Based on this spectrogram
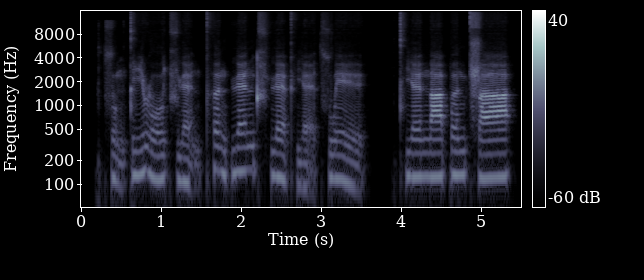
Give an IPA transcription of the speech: t͡s ʊ̰˨˩ ŋ t̪ i˧˥ ɻ o˧˥ ʊ̯ t͡ɕ ɥ ɛ̰˨˩ n pʰ ə˥˩ n p ɥ ɛ˥ n t͡ɕʰ ɥ ɛ˥˩ pʰ j ɛ̰˨˩ t͡s w e˥˩ ɪ̯ | t̪ʰ j ɛ˥ n̪ ä˥ p ə˥ n ʈ͡ʂ ä˥

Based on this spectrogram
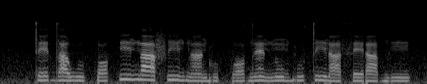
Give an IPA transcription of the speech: t e˧ d a˧ w u˨ k͡p ɔ˨˦ k ĩ˦ n a˦˨ f ĩ˧ d ã˧ ɡ u˨ ɡ͡b ɔ˨˦ d ɛ̃˦˨ n ũ˧ b u˦ t ĩ˦˨ ɾ a˨ s e˧ ɾ a˧ b ĩ˦

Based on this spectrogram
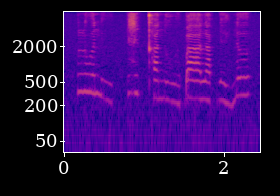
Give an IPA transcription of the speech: l u˧ ə̯ n ɨ̤˨˩ | z i˦˥ k̚ t̪ʰ a˧ n ɣ ṳ˨˩ ə̯ ɓ aː˧ l a˨˩ k̚ l e̤˨˩ j n əː˧

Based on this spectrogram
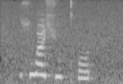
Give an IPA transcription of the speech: s w a˥˧ ɕ u˧ t̪ʰ ɔ˨ t̚

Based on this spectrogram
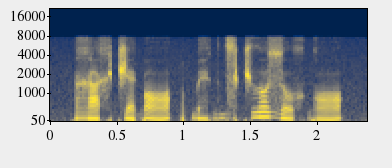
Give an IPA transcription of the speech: ɣ a˨˩˦ x t͡ʃ ɛ˨˩˦ ɠ ɔ˨˩˦ | ɓ ɛ̤˨˩˦ ɡ d͡z ə̤˦˨ t͡ʃ ð o˥ z o˨˩˦ x ɡ ɔ˨˩˦

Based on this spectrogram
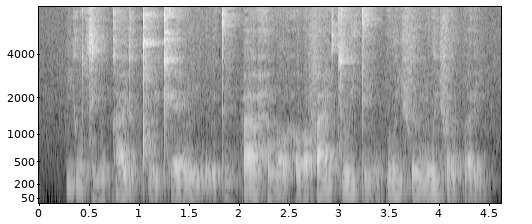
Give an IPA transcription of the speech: j uː˨ t͡s iː˨ w k aː˧ j ɵ˥ t̚ kʷʰ ɐ˨˥ j kʰ ɛː˨˧ ŋ iː˨˩ w ɪ˨ ŋ t̪ iː˨ k̚ p aː˨ h ɐ˧ m ɔː˨˩ h ɔː˨˥ f aː˥ j t͡s uː˥ j t̪ iː˨˥ w p uː˧ j f ɪ˧ ŋ m uː˧ j f ɐ˨ w p ɐ˨ j

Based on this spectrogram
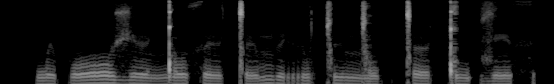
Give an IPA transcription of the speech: w ɘ p oː ʒ ɘː ŋ͡ǃ o θ ɘː ǀ ɘ m ʉ r u ǀ ʉ ŋ͡ǀ o p ǀ əː ǃ u ʔ z e θ

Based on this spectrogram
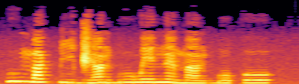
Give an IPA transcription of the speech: u˦ m a˧ k͡p i˨ d͡ʒ ã˨˦ ɡ͡b u˧ w e˦ n ɛ̃˦˨ m ã˨ ɡ͡b o˨ k o˧

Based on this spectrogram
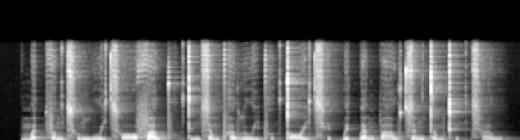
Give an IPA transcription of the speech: m ɐ˨˥ t̚ f ɐ˨˥ ŋ t͡sʰ ʊ˨ ŋ w uː˨˩ j t͡sʰ ɔː˨˥ f aː˨ w pʰ ʊ˨ k̚ t̪ ɪ˧ ŋ s ɐ˥ m pʰ ɐ˨˧ w l uː˨˥ j pʰ ʊ˨˥ k̚ t̪ ɔː˨˧ j t͡sʰ ɪ˨˥ k̚ w ɪ˥ k̚ l ɐ˧ ŋ p aː˨ w t͡s ɐ˥ ŋ t̪ ɐ˧ m kʰ ɪ˨˥ k̚ t͡sʰ ɐ˧ w

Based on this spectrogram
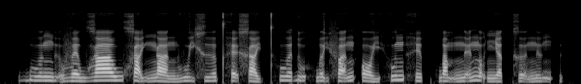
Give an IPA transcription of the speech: ɓ u˧ ə̯ ŋ ɨ̰˧˨ ə̯ v ɛ˨˩ w ɣ aː˧ w x a̰˧˨ j ŋ a˧˩ n v ṵ˧˨ j x ɨ˨˦ ə̯ t̪ʰ ɛ̰˧˨ x a˧˩ j t̪ʰ u˧ ə̯ ɗ ṵ˧˨ h w ə̰˧˨ j f a̰˧˥ n ʔ ɔ˧˩ j h u˧ n h e˨˩ p̚ h w a̰˧˨ m n ɛ̰˧˥ n ɔ̰˧˨ ɲ a˨˩ t̚ x ə̰ː˧˨ n ɨ̰˧˨ ŋ ʔ

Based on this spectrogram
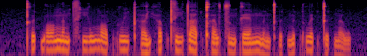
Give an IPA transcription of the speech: kʰ ɵ˨ t̚ w ɔː˨˧ ŋ ɐ˨ n t͡sʰ iː˨˥ w ŋ ɔː˨˥ p̚ kʷ iː˧ pʰ ɐ˨˧ j h ɐ˥ p̚ t͡s iː˨˥ t̪ aː˧ t̚ pʰ ɐ˨˧ w t͡s ʊ˨ ŋ k ɛː˨˧ m n̪ ɵ˨˩ n t̪ʰ ɵ˨ t̚ n̪ ɵ˥ t̚ kʷ ɛː˥ k̚ t̪ ɵ˨ t̚ n̪ ɐ˨˩ w

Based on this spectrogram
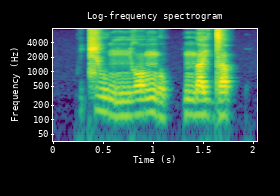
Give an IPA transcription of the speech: t͡ɕ uː˧˩ ŋ ɲ ɔː˧˥ ŋ o˧˩ p̚ | n a˧ j d a˧˥ p̚

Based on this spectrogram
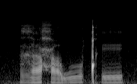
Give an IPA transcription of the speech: ɣ a˨˦ ħ ɑ˨ w u˧ o̯ ǃʼ e˧

